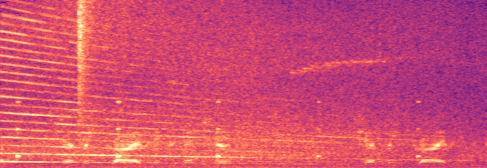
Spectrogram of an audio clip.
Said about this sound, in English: And all the sirens and the helicopters.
